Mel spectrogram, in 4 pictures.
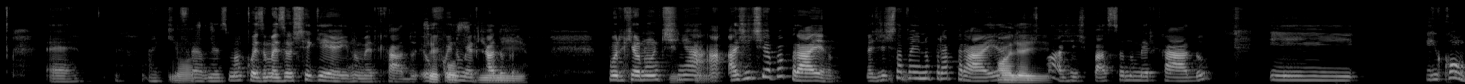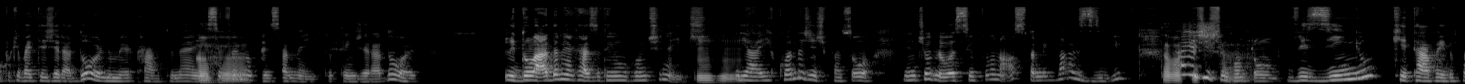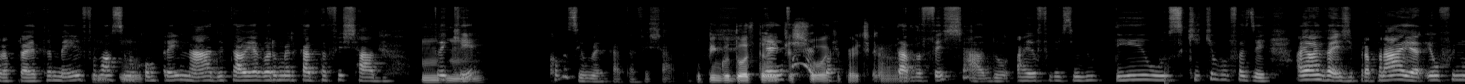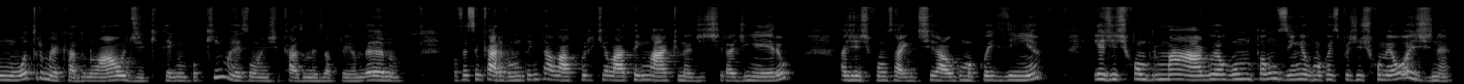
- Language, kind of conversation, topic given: Portuguese, unstructured, Qual notícia do ano mais te surpreendeu?
- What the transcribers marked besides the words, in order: tongue click; tapping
